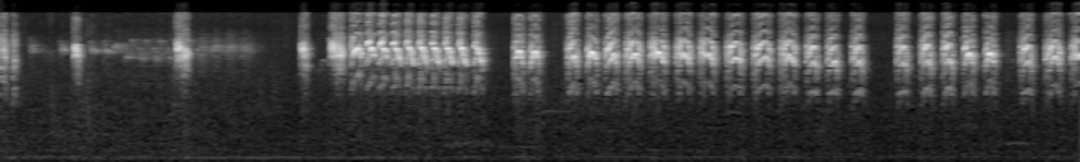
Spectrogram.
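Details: Agitated, wing-fluttering black sunbird used as a lure for silent birds: a few thin high notes, then a long stream of fast buzzy chips in bursts with short breaks.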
